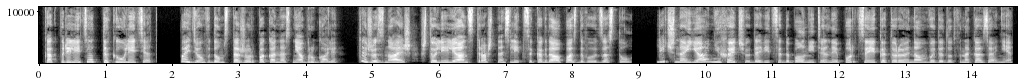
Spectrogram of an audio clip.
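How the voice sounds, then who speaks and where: A woman doing a calm young woman, gentle but firm, high and soft. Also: moderate pace, lightly acted. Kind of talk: audiobook character reading.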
